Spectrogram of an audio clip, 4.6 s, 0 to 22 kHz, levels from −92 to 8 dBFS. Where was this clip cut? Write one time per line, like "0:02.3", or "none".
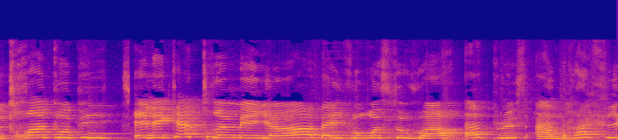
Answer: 0:00.9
